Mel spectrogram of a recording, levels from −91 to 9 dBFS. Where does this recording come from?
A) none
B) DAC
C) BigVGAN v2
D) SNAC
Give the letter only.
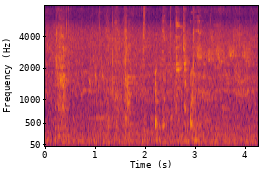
A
